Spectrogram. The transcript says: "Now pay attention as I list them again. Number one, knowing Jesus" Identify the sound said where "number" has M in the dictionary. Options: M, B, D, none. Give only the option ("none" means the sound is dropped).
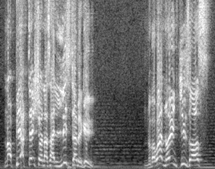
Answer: none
